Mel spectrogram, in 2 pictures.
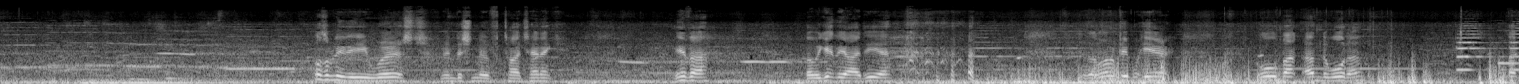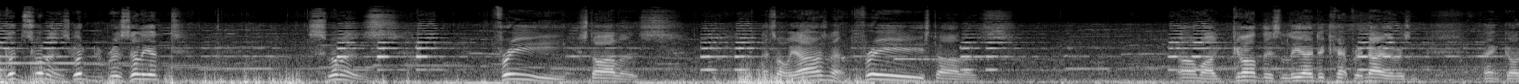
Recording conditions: outdoors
